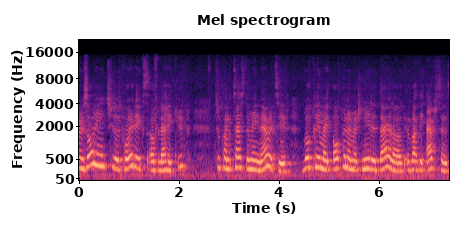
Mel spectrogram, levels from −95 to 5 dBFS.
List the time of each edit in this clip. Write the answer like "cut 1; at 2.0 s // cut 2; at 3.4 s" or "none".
cut 1; at 1.3 s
